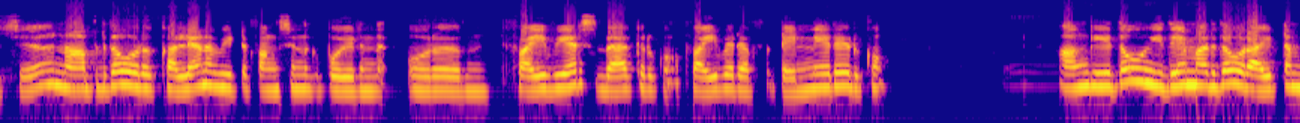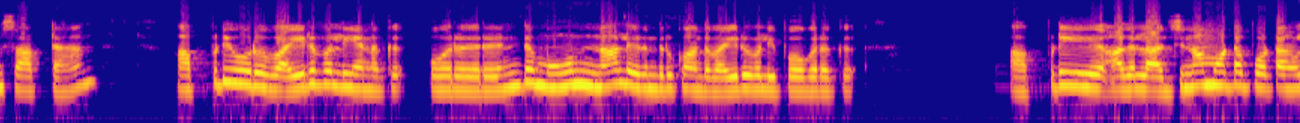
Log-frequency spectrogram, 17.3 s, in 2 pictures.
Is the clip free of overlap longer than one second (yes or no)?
no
